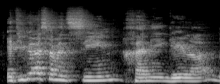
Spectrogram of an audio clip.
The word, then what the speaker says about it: Remi Gaillard: If you guys haven't seen Remi Gaillard, or Remi Gaillard, as Graham pronounces it, definitely check out his video.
